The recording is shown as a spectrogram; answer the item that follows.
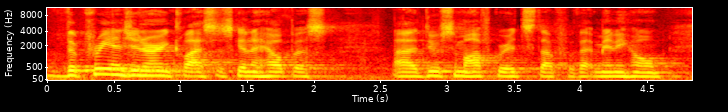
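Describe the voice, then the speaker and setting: There is noticeable background noise and audible room echo. A man speaks at a fairly high pitch. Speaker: career-technical education program director. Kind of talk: presentation to a school board. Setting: school board meeting with audience. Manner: fast; enthusiastic.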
